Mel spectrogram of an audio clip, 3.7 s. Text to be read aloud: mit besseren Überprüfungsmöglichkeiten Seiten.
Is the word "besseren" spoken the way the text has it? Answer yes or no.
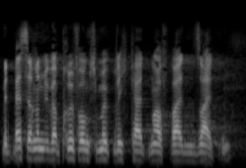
yes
